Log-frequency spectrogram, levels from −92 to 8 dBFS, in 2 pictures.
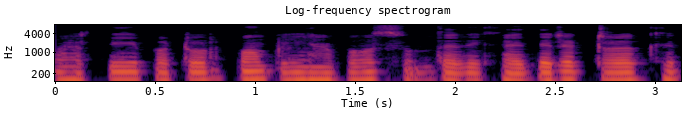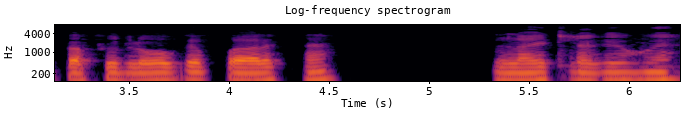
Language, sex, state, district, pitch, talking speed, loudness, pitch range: Hindi, male, Bihar, East Champaran, 115 Hz, 200 wpm, -33 LUFS, 110-115 Hz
